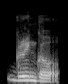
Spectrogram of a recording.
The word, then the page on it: gringo: Indian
